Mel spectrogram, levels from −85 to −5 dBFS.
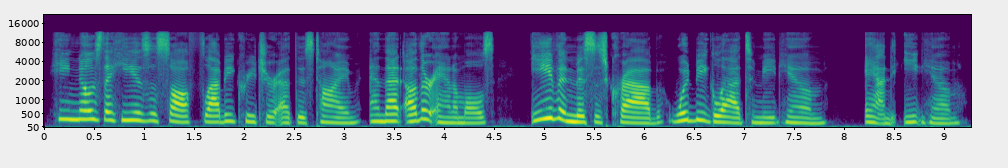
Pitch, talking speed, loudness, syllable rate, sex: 220 Hz, 175 wpm, -17 LUFS, 4.3 syllables/s, female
